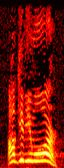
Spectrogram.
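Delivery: high, very loud shout as God; booming proclamation. Acted. God answering the faithful giver, booming proclamation. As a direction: shout God's generous answer out to the room. Booms out God's answer to congregation.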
